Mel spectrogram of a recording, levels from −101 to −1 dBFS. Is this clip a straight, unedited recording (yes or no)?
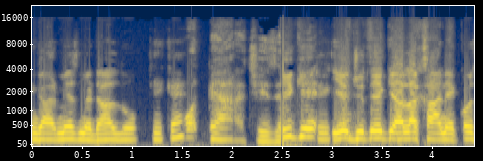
no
